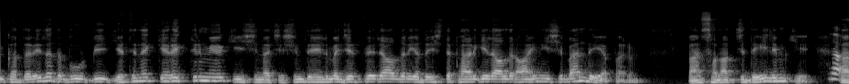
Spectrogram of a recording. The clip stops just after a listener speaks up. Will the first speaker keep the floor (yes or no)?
yes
